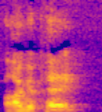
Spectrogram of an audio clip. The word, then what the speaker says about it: agape: The fancy word is, I know you know this, agape. Do y'all talk about that? Do you pronounce it as agape or agape? – Agape is how I always heard it.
